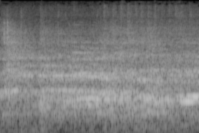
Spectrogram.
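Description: Echoing indoor ice rink: distant voices and shouts from players and spectators during a hockey game.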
